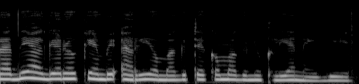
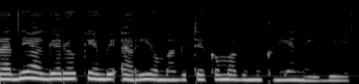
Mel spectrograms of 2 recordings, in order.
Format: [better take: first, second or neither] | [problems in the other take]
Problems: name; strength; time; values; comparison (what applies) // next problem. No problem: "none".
first | noise reduction (classical method spectral subtraction)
